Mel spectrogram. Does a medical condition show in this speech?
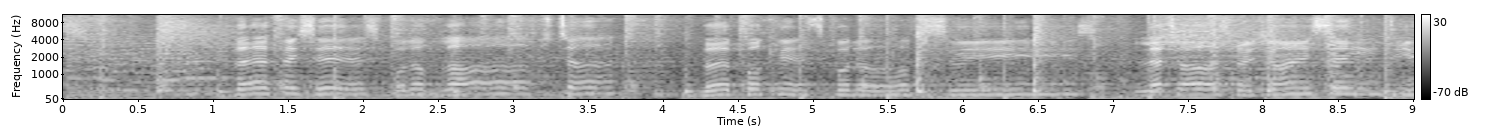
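No.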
